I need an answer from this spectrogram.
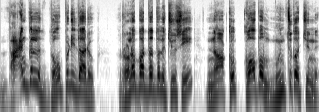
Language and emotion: Telugu, angry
